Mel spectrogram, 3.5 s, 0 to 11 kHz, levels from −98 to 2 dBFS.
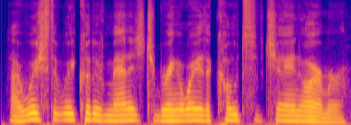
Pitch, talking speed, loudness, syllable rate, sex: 140 Hz, 255 wpm, -16 LUFS, 5.7 syllables/s, male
